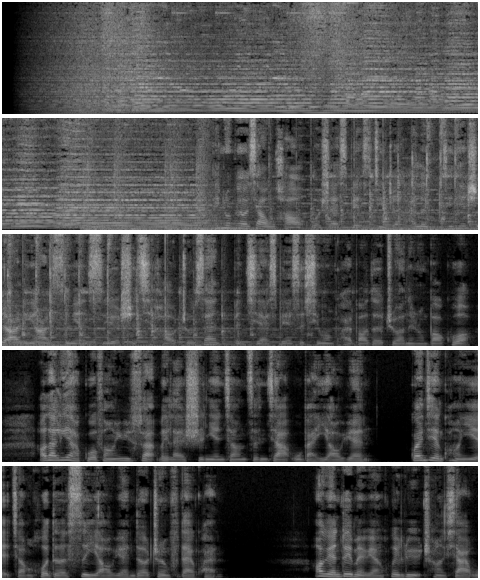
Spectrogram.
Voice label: mandarin newsflash; 澳洲国防预算未来十年将增加500亿澳元; SBS Chinese; SBS新闻快报

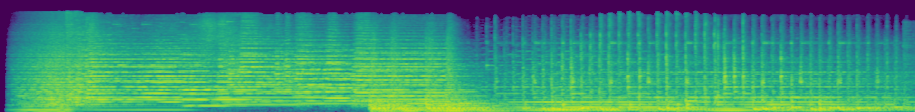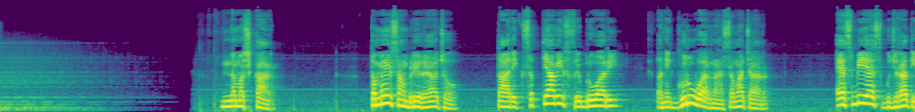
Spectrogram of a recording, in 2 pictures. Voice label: gujarati newsflash; SBS Gujarati Australian update: 27 February 2025

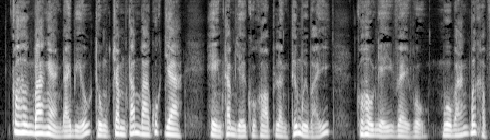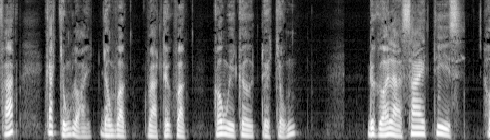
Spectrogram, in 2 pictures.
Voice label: vietnamese

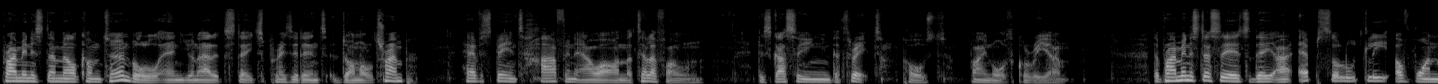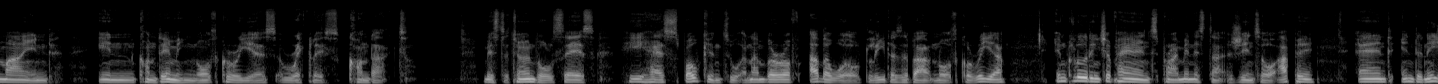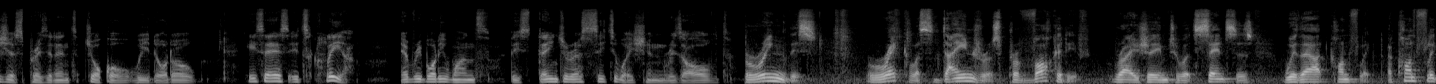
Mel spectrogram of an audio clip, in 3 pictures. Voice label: samoan; Tutusa manatu o Ausetalia ma Amerika i le lu'itau o Korea i Matu; SBS Samoan

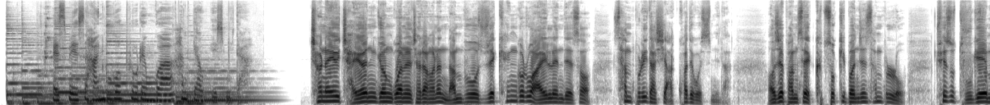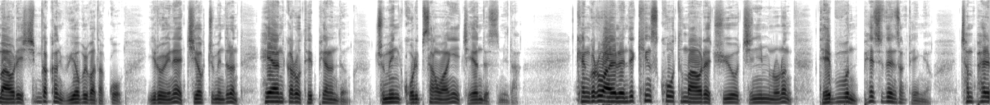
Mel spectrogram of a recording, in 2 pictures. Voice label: korean; SA 캥거루 아일랜드 산불 다시 악화…일부 지역 주민 산불로 고립; SBS Korean

